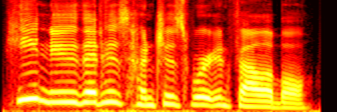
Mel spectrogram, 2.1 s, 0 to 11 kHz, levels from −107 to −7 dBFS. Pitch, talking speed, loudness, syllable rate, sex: 240 Hz, 200 wpm, -17 LUFS, 6.4 syllables/s, female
